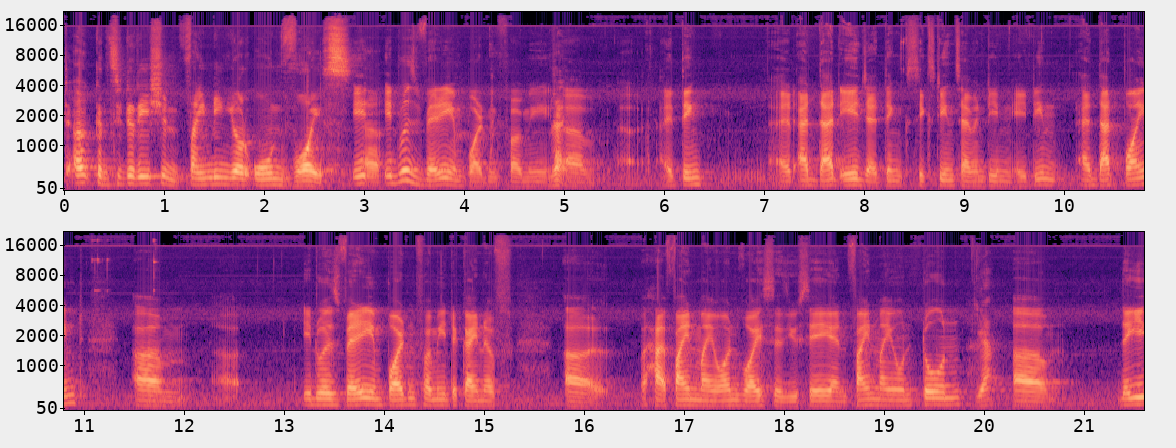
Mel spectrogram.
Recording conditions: busy venue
